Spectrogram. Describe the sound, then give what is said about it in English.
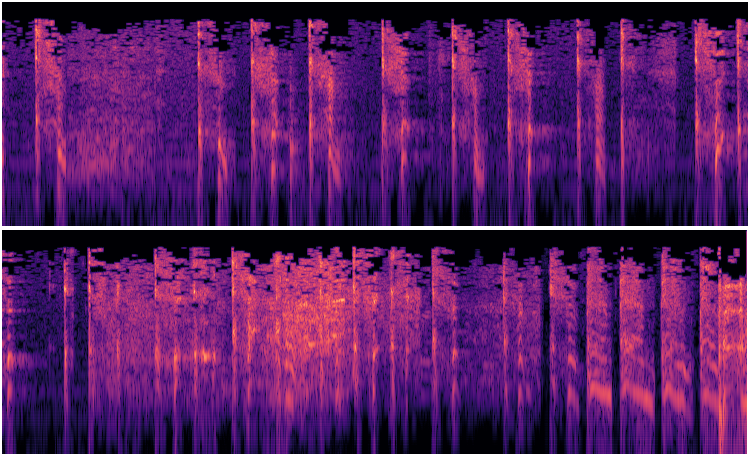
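A compilation of Hillary Clinton's coughing attacks over the years: repeated bursts of harsh coughing, one fit after another with abrupt cuts between them, loud, with some throat clearing and murmuring voices in the background. “It keeps going on for a while of her over the years having coughing attacks.”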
